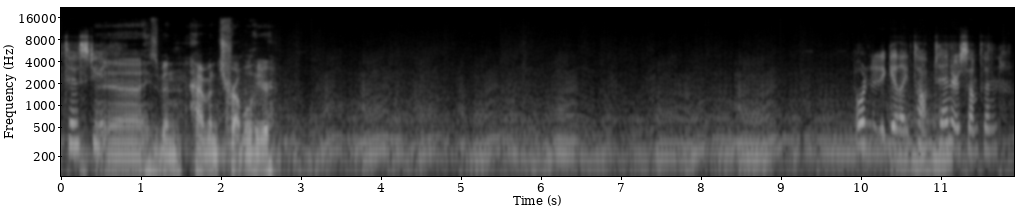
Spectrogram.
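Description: A motorcycle engine drones and revs up and down.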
